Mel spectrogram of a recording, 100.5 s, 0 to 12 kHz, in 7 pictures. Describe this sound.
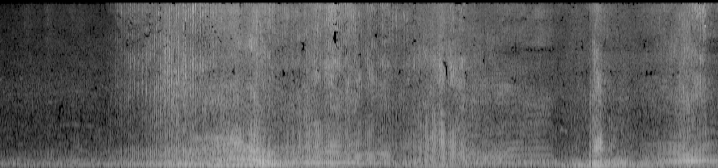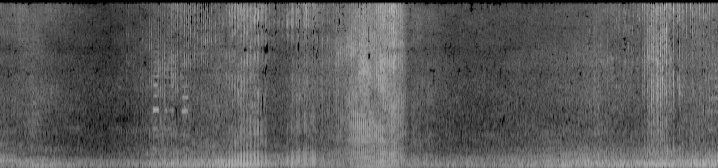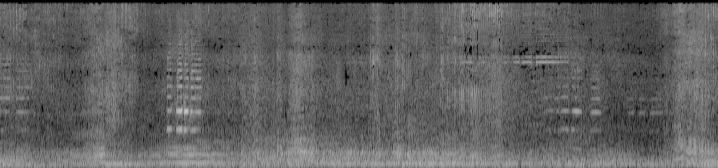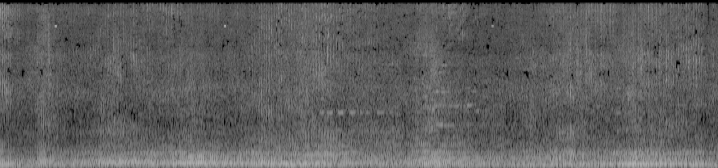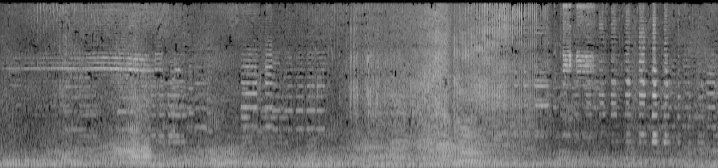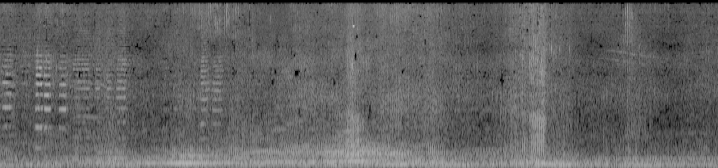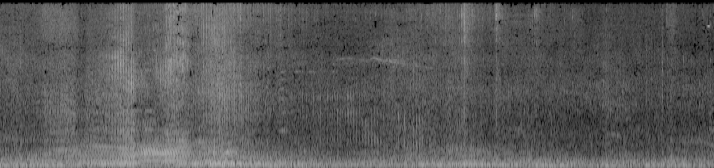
Rolling Thunder Motorcycles horns doppler.1
bike, motorcycles, rolling-thunder, horns, binaural, multiple-motorcycles, doppler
